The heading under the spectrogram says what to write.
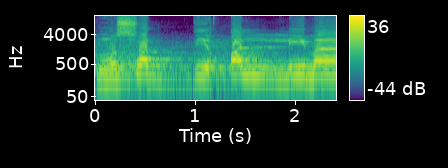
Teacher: صاد حروف مستعلیہ ہے اور اس کو موٹا کریں گے. دال حروف قلقلہ ہے اور مشدد ہے، اس کو خوب جماؤ کے ساتھ پڑھیں گے.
